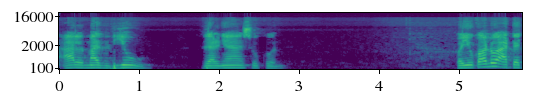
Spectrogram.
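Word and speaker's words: المذي: Nah, al-madhi itu kata beliau bi fathil mim, dengan di fathah mimnya, madhi. Wa sukuni dzal, dan sukun dzalnya disukun, berarti bacanya al-madhiyu.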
